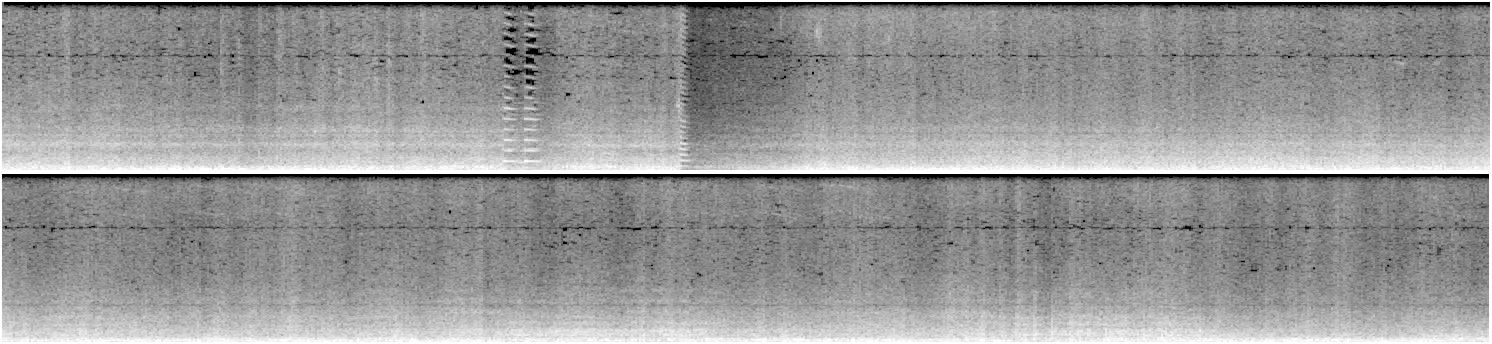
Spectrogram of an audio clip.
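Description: Freight trains passing close at speed: a steady, loud rumble of wagons running over the rails. A brief pitched tone sounds about five seconds in, and the noise cuts out for an instant about seven seconds in before the rumble resumes.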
